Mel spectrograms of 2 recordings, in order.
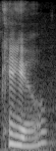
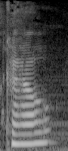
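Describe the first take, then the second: First: It is said as two letter names, kay oh. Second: It is said as one syllable rhyming with now. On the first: "it's K O" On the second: "most of the dubbings pronounce it as cow"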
